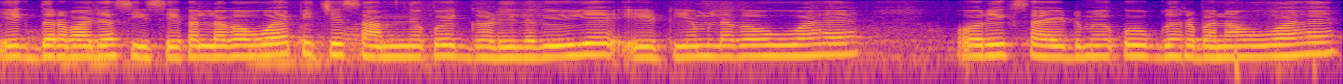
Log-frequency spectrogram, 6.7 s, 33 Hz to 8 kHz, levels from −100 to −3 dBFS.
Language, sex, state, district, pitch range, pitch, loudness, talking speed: Hindi, female, Bihar, Patna, 195-215 Hz, 205 Hz, -16 LUFS, 250 wpm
